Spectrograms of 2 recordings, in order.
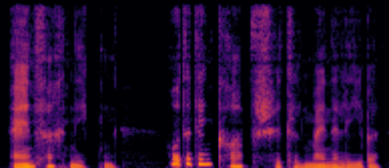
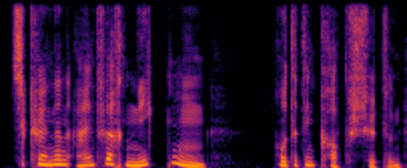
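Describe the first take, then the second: First: Gently coaxing, at ordinary pitch; encouraging. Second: High, pressing instruction; insistent Umbridge. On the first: A narrator's reading. Umbridge encourages Marietta to give a sign, gently coaxing. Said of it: "ermunterte Umbridge Marietta". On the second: Acted. Umbridge tells Marietta she may just signal, insistent. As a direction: start high and strong, easing down at the end.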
